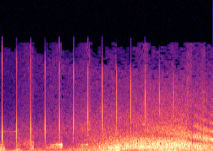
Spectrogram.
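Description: Faint background music: a light, evenly spaced ticking beat with a hiss-like swell that rises through the second half.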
